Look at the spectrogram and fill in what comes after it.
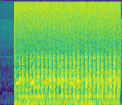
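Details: A male domestic guinea pig (Cavia porcellus) gives its courtship purr, a low, soft, low-intensity broadband rumble of brief, similar pulses lasting nearly two seconds.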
